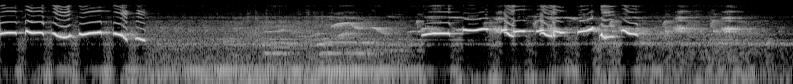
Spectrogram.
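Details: Magpie-robin morning song, used for reviving stressed birds: bursts of loud slurred whistles, choppy and quickly repeated, separated by a stretch of low background hum and faint notes.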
